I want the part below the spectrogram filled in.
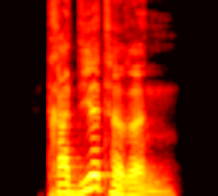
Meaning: inflection of tradiert: 1. strong genitive masculine/neuter singular comparative degree 2. weak/mixed genitive/dative all-gender singular comparative degree
- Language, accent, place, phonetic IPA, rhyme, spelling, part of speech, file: German, Germany, Berlin, [tʁaˈdiːɐ̯təʁən], -iːɐ̯təʁən, tradierteren, adjective, De-tradierteren.ogg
